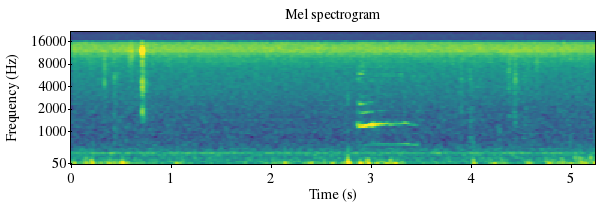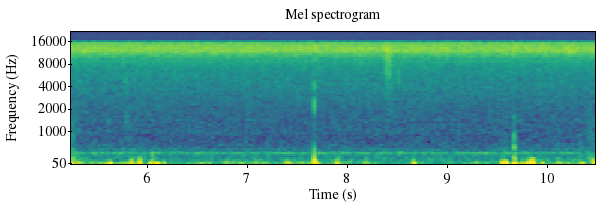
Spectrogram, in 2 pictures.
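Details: Cat giving one short, slightly wavering meow near the three-second mark, otherwise quiet apart from a steady low electrical hum and a few faint clicks and knocks indoors.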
